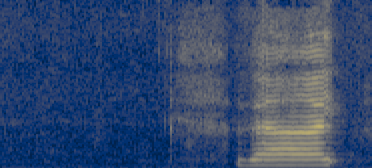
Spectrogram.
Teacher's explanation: زبان کی نوک سامنے والے دانتوں کے سرے سے لگے تو ذال ادا ہوتا ہے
